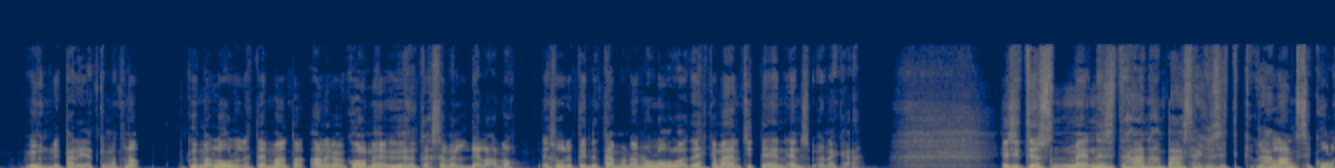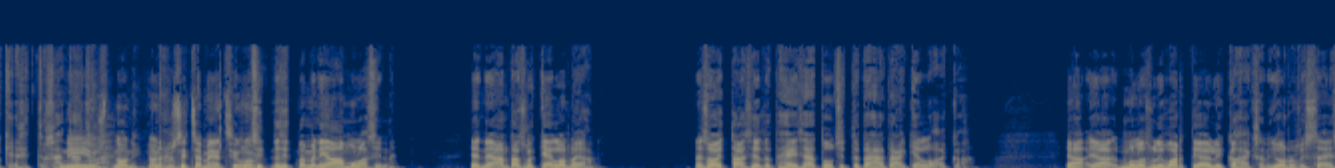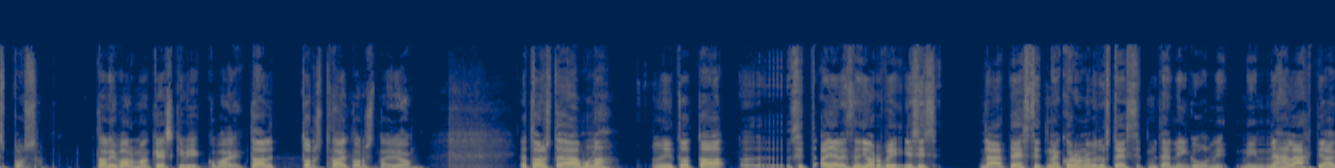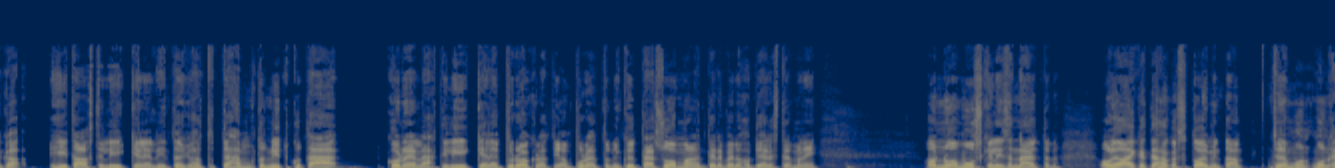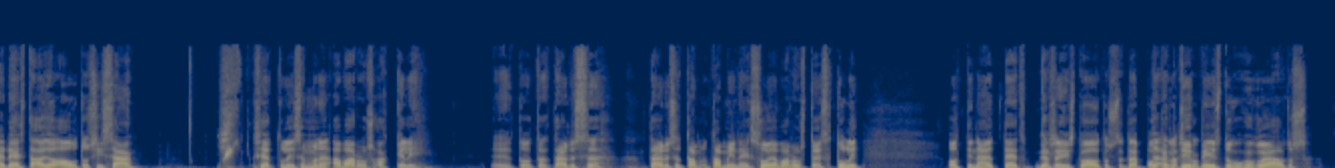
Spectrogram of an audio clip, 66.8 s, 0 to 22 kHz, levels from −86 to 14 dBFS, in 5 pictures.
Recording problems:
none

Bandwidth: 16 kHz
